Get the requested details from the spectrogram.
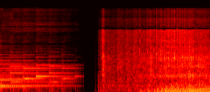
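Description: An old VW Beetle engine cranks with a whirring, tonal starter, pauses briefly, then catches and roars to life, its loud rumbling idle building steadily. There are no voices.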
